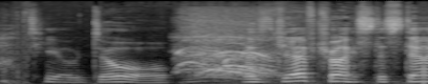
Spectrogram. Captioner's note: gasp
